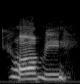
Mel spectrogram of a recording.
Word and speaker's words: Kami: Kami as in communist? No. That's what I thought you said. Dirty commies. That's what it's called. It is Kami. That would be a totally different game. It's spelled Kami.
